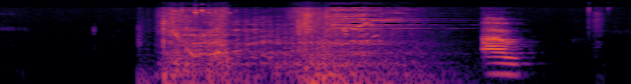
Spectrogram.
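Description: A fiery spell bursts with a whoosh in a video game.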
